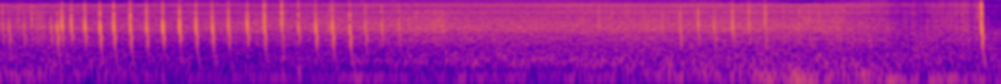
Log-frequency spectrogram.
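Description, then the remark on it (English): A recording of a brown long-eared bat's echolocation call played from a phone: a rapid, even train of soft dry clicks over steady hiss, fading after two seconds, then a shorter quieter burst of clicks and one sharp final tick. “This is a brown long-eared bat.”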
